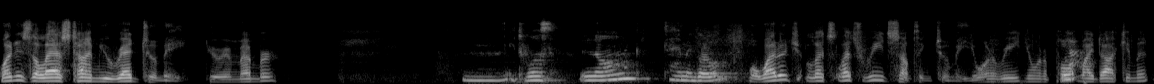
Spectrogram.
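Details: Adult man; typical speech.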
